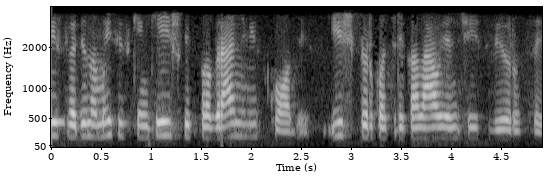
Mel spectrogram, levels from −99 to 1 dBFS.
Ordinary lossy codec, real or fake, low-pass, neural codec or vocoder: AAC, 24 kbps; real; 3.6 kHz; none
